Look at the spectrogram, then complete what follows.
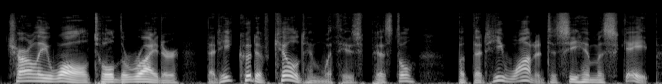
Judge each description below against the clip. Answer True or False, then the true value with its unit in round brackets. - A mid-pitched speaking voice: False (115 Hz)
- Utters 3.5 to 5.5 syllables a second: True (5.0 syllables/s)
